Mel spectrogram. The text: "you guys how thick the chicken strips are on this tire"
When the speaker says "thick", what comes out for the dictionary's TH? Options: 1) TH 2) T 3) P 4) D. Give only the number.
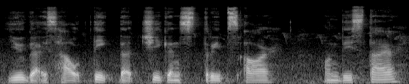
2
